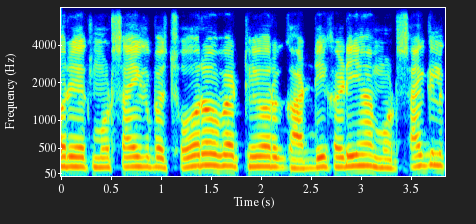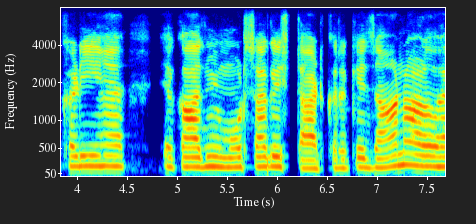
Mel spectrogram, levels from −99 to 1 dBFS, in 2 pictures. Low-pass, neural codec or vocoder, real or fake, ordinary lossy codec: 7.2 kHz; none; real; Opus, 24 kbps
